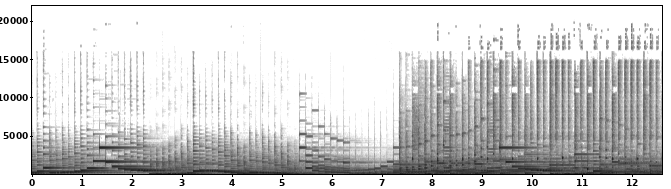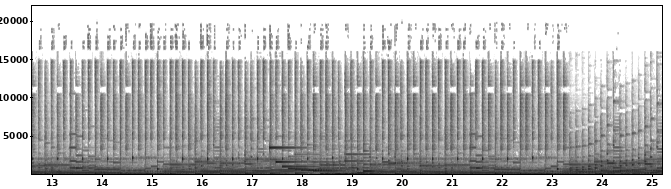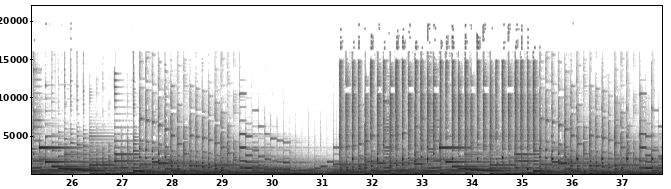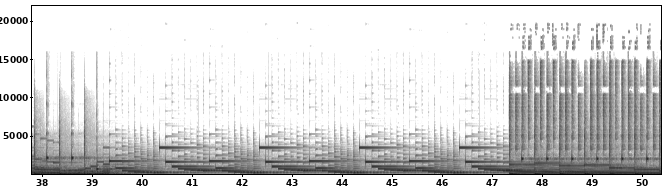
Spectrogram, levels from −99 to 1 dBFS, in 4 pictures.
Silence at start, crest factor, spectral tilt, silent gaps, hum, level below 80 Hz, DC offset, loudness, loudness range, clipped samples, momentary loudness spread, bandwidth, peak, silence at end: 0 s; 16 dB; -5 dB/octave; none; none; -26 dBFS; under 0.1%; -19 LUFS; 6 LU; under 0.1%; 7 LU; over 20 kHz; -2 dBFS; 0 s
